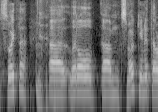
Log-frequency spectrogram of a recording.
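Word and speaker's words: Seuthe: There was a time when if you wanted smoke, you stuck in a, most Americans say sooth, the Germans call it Sweitha, a little smoke unit that'll run off track power.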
